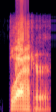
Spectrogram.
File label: "bladder", American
